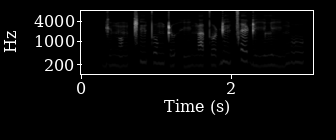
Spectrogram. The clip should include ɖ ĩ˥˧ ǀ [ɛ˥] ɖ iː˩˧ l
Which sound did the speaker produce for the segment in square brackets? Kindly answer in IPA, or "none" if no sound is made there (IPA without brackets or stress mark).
ɛ˥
